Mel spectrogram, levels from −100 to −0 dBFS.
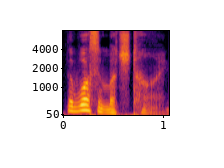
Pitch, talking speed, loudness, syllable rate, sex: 135 Hz, 225 wpm, -19 LUFS, 5.3 syllables/s, male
